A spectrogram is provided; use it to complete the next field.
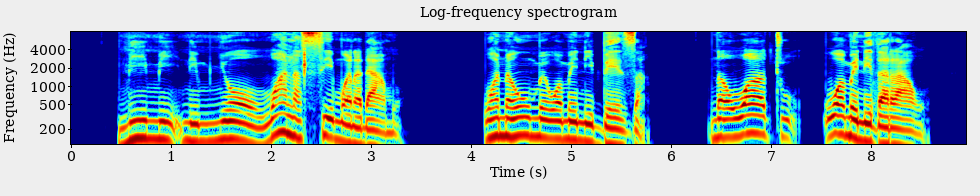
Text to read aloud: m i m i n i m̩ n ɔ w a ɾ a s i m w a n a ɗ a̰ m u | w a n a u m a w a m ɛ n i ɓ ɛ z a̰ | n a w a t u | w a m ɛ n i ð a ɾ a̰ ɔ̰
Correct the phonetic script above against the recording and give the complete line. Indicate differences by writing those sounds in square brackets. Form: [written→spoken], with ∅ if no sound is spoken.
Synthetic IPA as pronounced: m i m i n i m̩ [n→ɲ] ɔ w a [ɾ→l] a s i m w a n a ɗ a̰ m u | w a n a u m [a→ɛ] w a m ɛ n i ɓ ɛ z a̰ | n a w a t u | w a m ɛ n i ð a ɾ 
